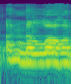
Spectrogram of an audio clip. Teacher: نون مشدد غنہ کے ساتھ پڑھیں گے اور اللہ کے لام کو پر پڑھیں گے، کھڑا زبر ہے، ایک الف کے برابر کھینچیں گے۔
